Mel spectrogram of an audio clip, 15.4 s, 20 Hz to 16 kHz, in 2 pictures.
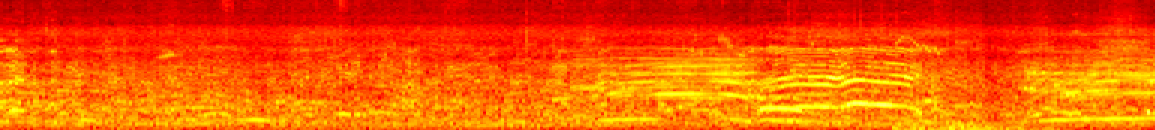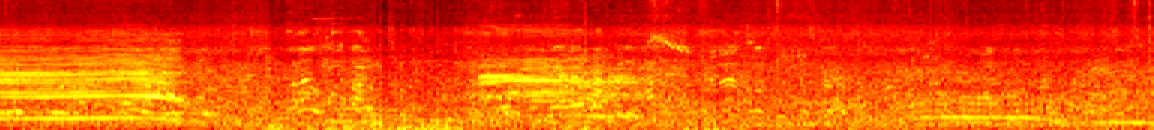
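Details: Sahiwal bulls, young animals of about 7 to 10 months, at a Bangladeshi cattle market on 27 May 2024. Several drawn-out, rising-then-falling moos overlap one another against a steady crowd din and voices.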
